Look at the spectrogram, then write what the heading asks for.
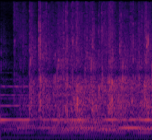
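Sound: audience clapping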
